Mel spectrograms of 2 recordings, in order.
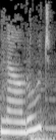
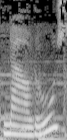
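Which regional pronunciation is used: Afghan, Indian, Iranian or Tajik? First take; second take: Indian; Afghan. First: It is said in an Indian pronunciation. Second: It is said in an Afghan pronunciation. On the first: "از ناوروج در لکنو هند" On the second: "در افغانستان ناوروز"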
